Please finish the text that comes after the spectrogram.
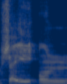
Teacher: ये bottom of throat के, यानी कि गले के सबसे निचले हिस्से से, जहां पे हमारी गर्दन कनेक्टेड है हमारी छाती के साथ, वहां से हम इसको हमजा को पढ़ेंगे।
